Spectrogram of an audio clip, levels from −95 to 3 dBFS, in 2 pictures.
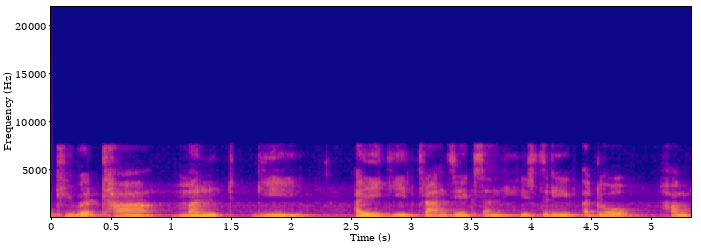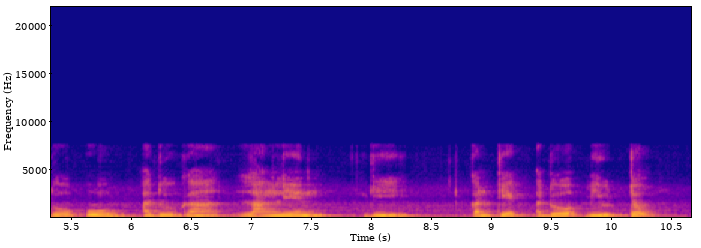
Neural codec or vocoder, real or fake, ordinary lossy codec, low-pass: codec, 16 kHz, 16 kbps, FreqCodec, smaller model; fake; none; none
